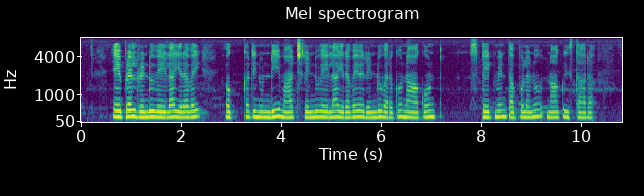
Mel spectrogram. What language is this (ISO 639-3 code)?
tel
